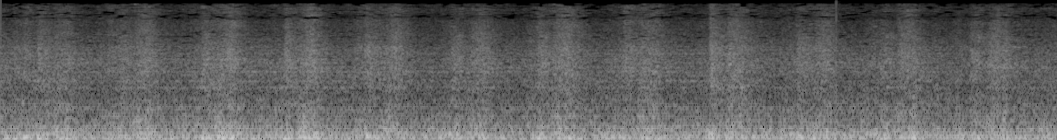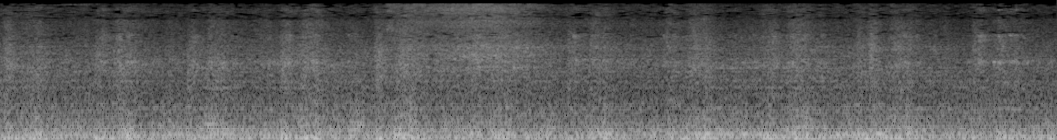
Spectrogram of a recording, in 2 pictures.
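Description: Train running at speed: a steady wheel-and-rail rumble with a continual clickety-clack of wheels over rail joints, as a goods train's tank wagons pass close alongside on the next track.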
